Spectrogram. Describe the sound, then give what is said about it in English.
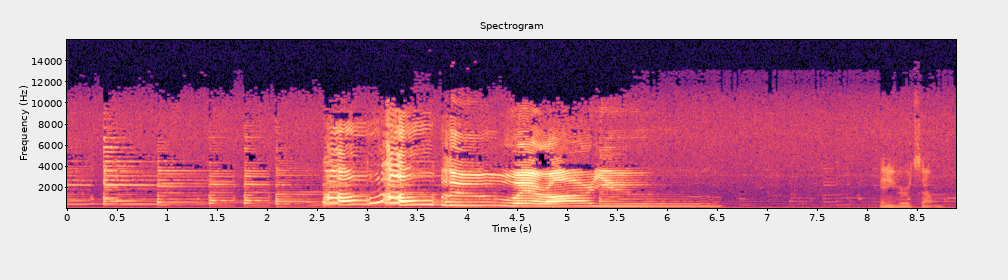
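A voice imitates a blown horn: a long, wavering hooted tone that begins softly, swells loudly with a rising wobble, then holds and slowly sinks before fading, followed by a brief vocal sound. “So he took a deep breath and he gave that horn the biggest blow that he could, and he went.”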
